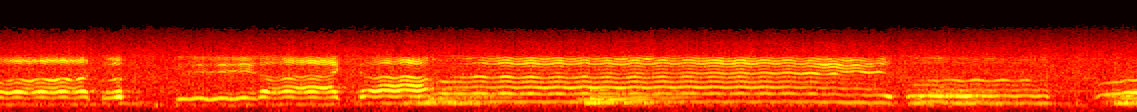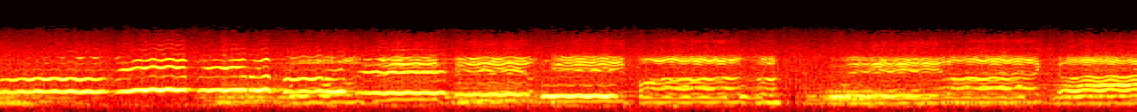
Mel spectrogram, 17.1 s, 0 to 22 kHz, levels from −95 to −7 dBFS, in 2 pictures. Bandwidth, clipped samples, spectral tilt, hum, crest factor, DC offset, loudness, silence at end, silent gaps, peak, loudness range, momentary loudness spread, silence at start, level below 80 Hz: 8.4 kHz; under 0.1%; -3 dB/octave; none; 16 dB; under 0.1%; -22 LUFS; 0 s; none; -8 dBFS; 10 LU; 15 LU; 0 s; -72 dBFS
